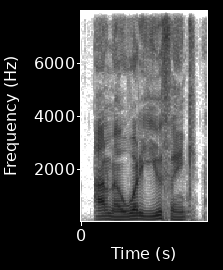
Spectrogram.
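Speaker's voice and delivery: dry, sarcastic, throwaway delivery, mock tone. Retelling own reply to a stranger's question, imitating own sarcastic reply. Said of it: "of course I was sarcastic".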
